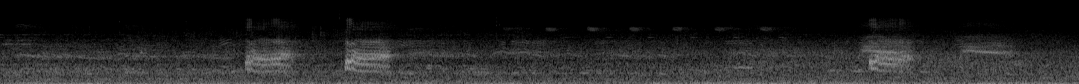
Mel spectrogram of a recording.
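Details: A crow living in a town centre calls on an evening of 23 January 2021, communicating with others flying in for the night: two harsh cawing bursts, then two more near the end, over a steady series of faint high pips.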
